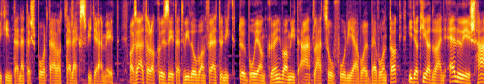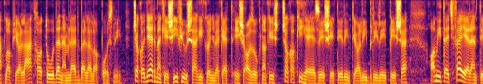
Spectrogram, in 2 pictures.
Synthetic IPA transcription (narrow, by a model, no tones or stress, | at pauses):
ikint̪ɛrnɛt̪ɛʃpo̞rt̪aːlɒt̪ːɛlɛksfiɟɛ̰lmḛːt̪ | ɒzaːlt̪ɒlɒkøzleːt̪ɛt̪ʋid̪ɛoːbɒɱfɛlt̪yːnikt̪ø̞bːo̞jɒŋkø̞ɲvɒmit̪ʰa̰ːt̪laːt̪soːfoːlijaːvɒlbɛvo̞nt̪ɒk | iːɟɒkiɒd̪vaːɲɛløːeːʃhaːt̪lɒpjɒlaːt̪hɒt̪oːd̪ɛnɛmlɛɦɛd̪bɛlɛlɒ̰po̰znḭ | t͡ʃɒkɒɟɛrmɛkeːʃifjuːʃaːɡikøɲvɛkɛt̪ʰeːʃɒ̰zo̞knɒkiʃt͡ʃɒkɒkiɦɛjɛzeːʃeːt̪eːɾint̪iɒlibrileːpeːʃɛ | ɒ̰mit̪ɛɟfɛljɛlɛnt̪e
